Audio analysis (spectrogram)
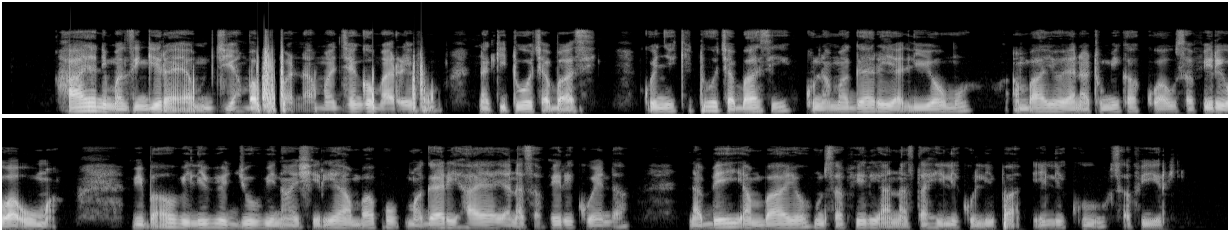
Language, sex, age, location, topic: Swahili, male, 18-24, Nairobi, government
